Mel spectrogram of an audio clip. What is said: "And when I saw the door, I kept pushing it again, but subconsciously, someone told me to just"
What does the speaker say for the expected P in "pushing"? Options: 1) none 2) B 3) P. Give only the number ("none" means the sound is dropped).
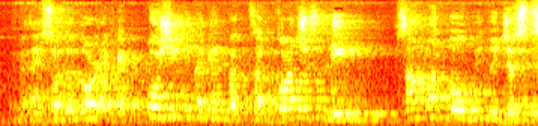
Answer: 3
